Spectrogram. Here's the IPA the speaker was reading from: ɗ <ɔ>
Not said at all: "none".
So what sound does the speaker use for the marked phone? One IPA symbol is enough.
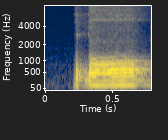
ɔ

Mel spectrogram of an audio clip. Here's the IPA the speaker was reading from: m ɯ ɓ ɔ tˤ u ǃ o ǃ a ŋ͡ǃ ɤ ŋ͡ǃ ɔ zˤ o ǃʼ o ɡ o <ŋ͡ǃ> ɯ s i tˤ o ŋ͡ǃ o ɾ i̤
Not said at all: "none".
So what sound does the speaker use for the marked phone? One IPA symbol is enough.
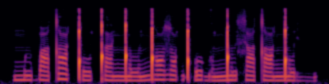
ŋ͡ǃ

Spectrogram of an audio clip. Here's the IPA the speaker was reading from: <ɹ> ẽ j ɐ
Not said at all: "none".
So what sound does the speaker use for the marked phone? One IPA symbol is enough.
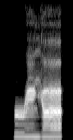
ɹ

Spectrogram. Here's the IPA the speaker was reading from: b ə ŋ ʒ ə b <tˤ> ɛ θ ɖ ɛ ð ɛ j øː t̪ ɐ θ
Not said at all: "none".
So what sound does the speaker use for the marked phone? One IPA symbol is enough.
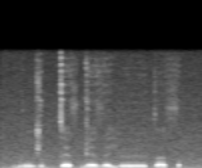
t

